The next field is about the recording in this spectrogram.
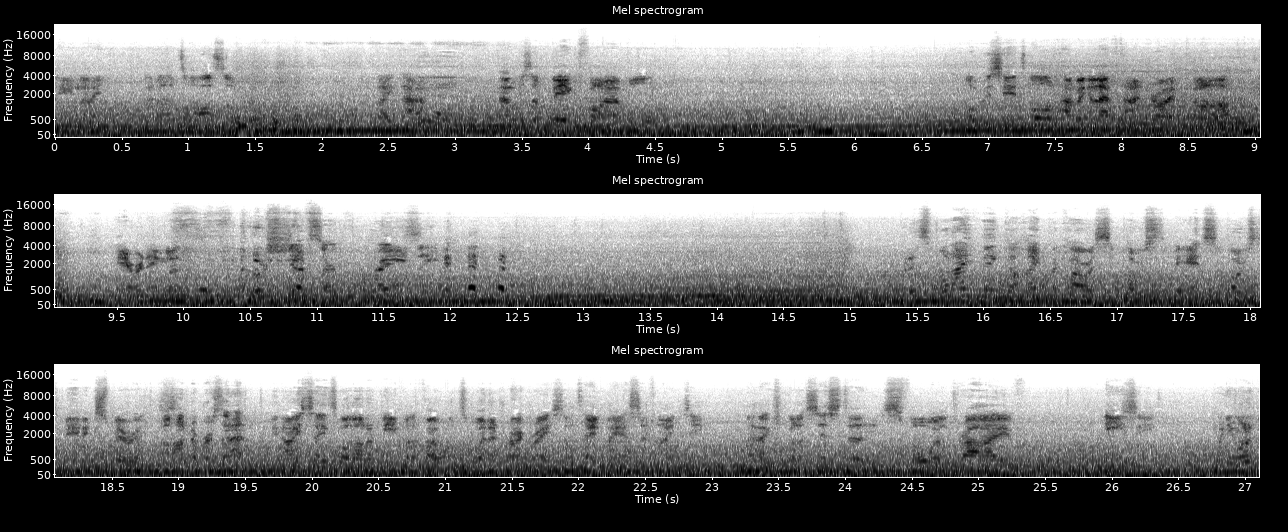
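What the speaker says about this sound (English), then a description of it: "The kind of flutters and all the constant burbles and flame sounds." Zenvo supercar exhaust burbling and rumbling steadily throughout a passenger ride, with engine tones rising and falling and occasional crackles, heard from inside the cabin under almost continuous conversation.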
